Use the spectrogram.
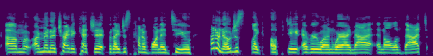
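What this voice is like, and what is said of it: Weak, sick-sounding voice. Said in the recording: “I came back to the flu and bronchitis ... my voice is a little weak.”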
